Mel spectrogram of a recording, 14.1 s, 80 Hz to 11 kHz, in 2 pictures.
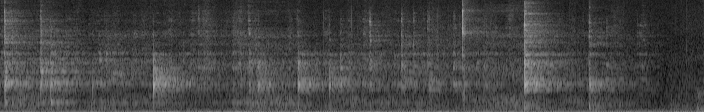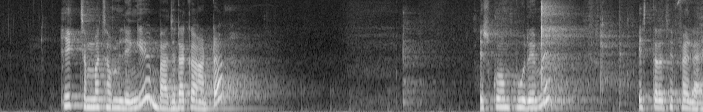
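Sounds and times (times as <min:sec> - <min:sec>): brush scraping in a metal tin: 0:00.0 - 0:06.6.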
